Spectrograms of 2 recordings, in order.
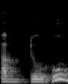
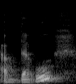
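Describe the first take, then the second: First: The middle vowel is an 'u' sound. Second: The middle vowel is an 'a' sound. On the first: The speaker calls it right. "अब्दुहू बोलना है" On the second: The speaker calls it wrong. "अब्दहू नहीं बोल सकते"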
